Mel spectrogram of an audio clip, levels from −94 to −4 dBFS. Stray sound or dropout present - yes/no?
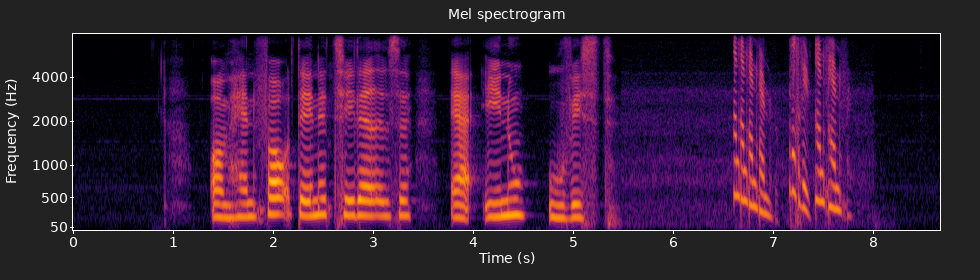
yes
